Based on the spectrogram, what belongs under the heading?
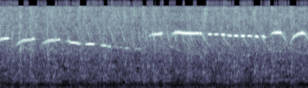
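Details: Remetuk laut, or golden-bellied gerygone, sings wavering high whistles that fall away, then a drawn-out level high note gently descending and two brief upslurs, with water trickling behind.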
